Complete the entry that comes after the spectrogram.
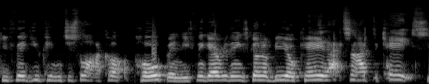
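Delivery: high, quickened agitated rant; freaking out. Retold or imitated. Retelling Cap confronting Wolverine over Hope, mock freak-out. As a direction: imitate a man losing his cool, pitched well up. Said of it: "he's freaking out".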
